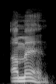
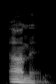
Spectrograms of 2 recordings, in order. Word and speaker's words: amen: And then somebody else came at us saying, we're saying it wrong. It's amen, not amen.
